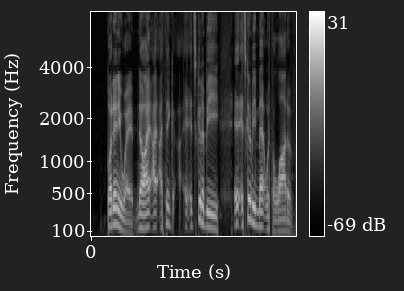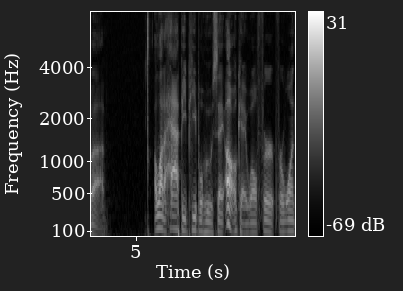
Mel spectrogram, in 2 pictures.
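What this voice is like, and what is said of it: Hoarse, strained, fading voice. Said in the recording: “I'm losing my voice over here.”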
